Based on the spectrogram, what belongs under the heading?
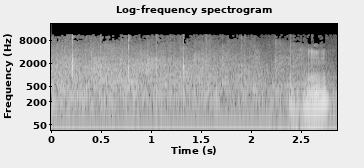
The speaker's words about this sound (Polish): Gratulujemy. Oklaski, aplauz.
